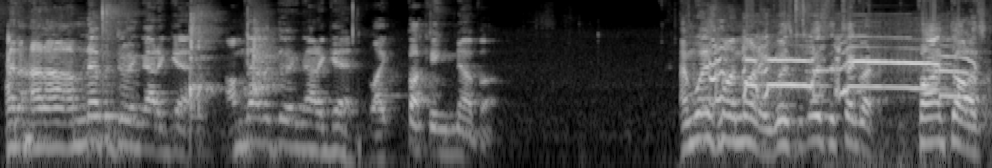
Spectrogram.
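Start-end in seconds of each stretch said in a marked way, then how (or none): 5.1-7.4 loud demand. Real, not acted. Demanding money from chat.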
